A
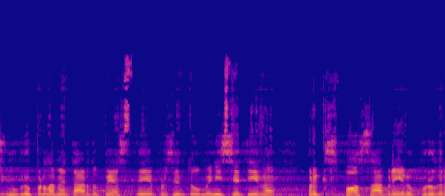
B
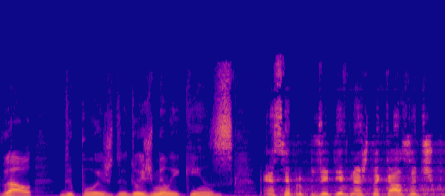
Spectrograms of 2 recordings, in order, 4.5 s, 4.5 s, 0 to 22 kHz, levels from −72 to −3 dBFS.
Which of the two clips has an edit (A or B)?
B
